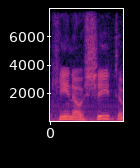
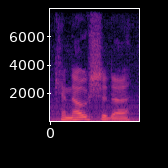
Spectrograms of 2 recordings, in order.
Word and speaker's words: Kinoshita: I always said it Kinoshita, but I think he pronounced it Kinoshita. Is that right? Kinoshita. And so I think I was saying it wrong over in Japan.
